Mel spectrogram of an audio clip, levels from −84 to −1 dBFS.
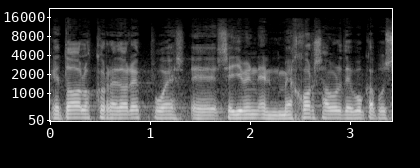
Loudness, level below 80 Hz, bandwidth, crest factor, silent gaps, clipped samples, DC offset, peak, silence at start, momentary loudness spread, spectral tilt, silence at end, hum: -20 LUFS; -50 dBFS; 15 kHz; 18 dB; none; under 0.1%; under 0.1%; -2 dBFS; 0 s; 4 LU; -6.5 dB/octave; 0 s; none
